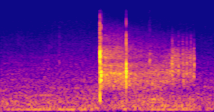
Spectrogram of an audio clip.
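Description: Wooden baseball bat striking the ball: one sharp crack about a second in, followed by a second of noisy stadium ambience. It is the swing that sends the ball to the opposite field and into the stands for a home run.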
